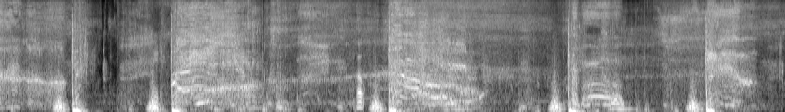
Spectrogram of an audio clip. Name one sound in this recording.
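A zombie groans and snarls.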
